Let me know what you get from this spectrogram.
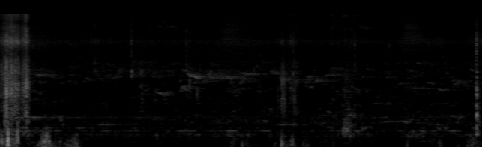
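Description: Faint scattered bird chirps over quiet outdoor background, with a brief burst of noise at the very start.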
